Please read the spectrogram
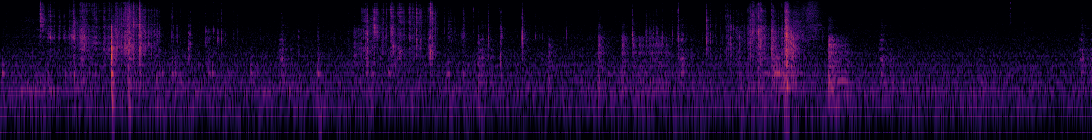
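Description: Faint crinkling and crackling as a small paper die cut is peeled off a sheet of sticky adhesive micro-dots with tweezers, the clear plastic protective film rustling. It comes in three short stretches: near the start, around four seconds in, and seven to eight seconds in.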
